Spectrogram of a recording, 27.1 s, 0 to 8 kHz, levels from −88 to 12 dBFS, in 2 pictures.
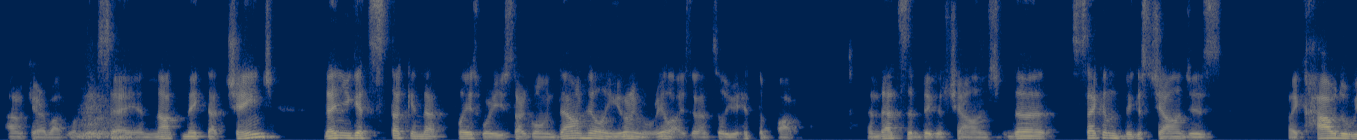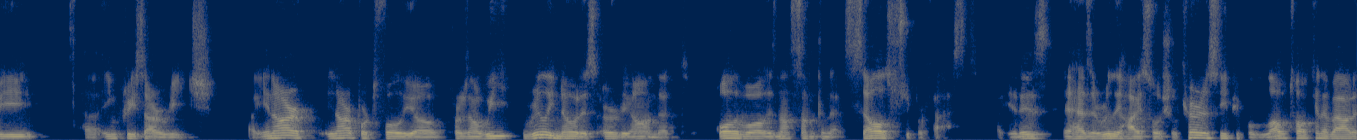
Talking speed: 200 wpm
